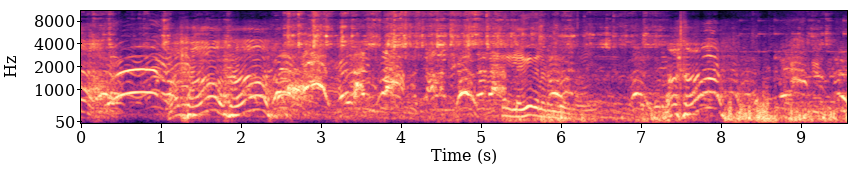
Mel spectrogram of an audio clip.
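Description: A crowd at a bull race yells and whoops loudly, many overlapping voices rising and falling in excited shouts close by.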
